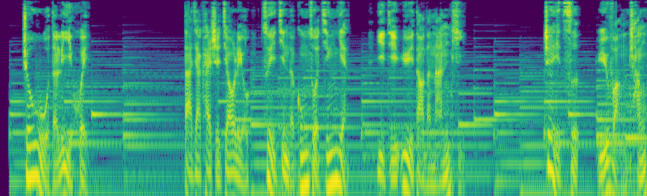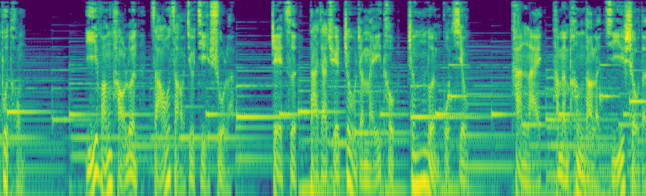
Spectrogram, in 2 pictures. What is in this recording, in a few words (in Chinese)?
男 旁白; 变电站未来规划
